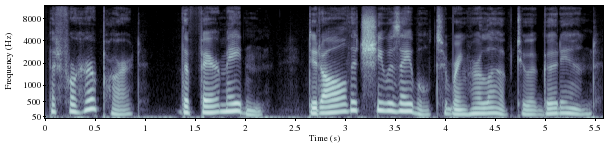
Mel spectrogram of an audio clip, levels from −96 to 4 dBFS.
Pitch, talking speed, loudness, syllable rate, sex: 170 Hz, 225 wpm, -18 LUFS, 4.8 syllables/s, female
